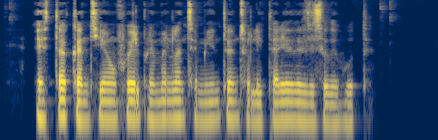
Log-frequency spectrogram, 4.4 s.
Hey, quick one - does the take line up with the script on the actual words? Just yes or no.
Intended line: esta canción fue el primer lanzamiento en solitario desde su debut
yes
